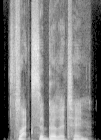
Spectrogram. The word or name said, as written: flexibility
